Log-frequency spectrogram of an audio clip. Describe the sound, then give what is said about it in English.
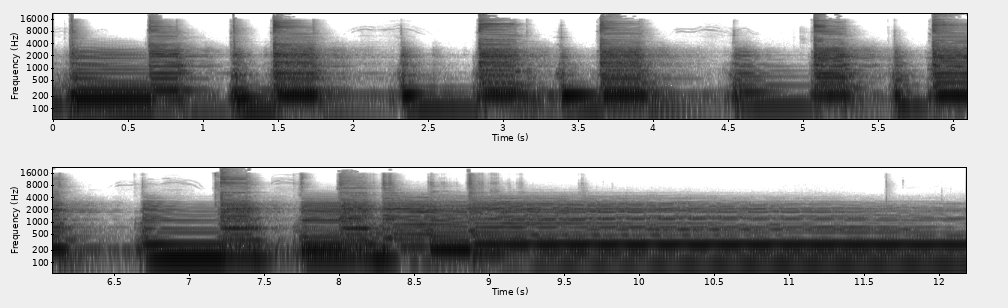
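A heavily fuzz-distorted electric guitar plays a loud, choppy riff of punchy chords with broad buzzy harmonics, then holds a final chord that rings out and sustains to the end. No one speaks. “Growly. Yeah. Fuzz. All the fuzz.”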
